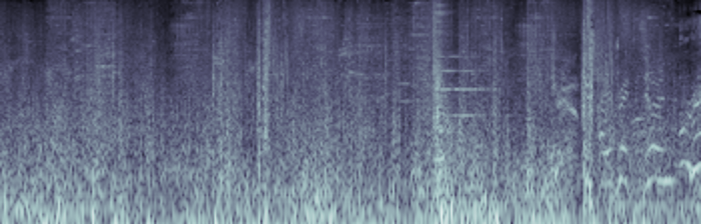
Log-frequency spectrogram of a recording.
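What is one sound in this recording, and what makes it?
Magic energy blasts whoosh and sizzle.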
